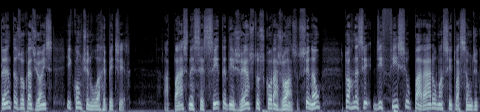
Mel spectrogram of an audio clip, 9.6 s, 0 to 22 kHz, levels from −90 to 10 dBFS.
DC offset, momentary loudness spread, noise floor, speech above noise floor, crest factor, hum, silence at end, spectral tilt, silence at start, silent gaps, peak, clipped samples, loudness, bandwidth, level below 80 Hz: under 0.1%; 9 LU; -49 dBFS; 27 dB; 16 dB; none; 0.05 s; -5.5 dB/octave; 0 s; none; -4 dBFS; under 0.1%; -22 LUFS; 16 kHz; -40 dBFS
